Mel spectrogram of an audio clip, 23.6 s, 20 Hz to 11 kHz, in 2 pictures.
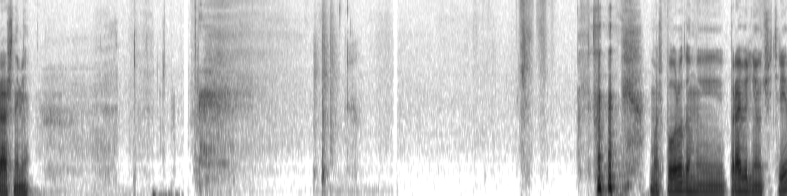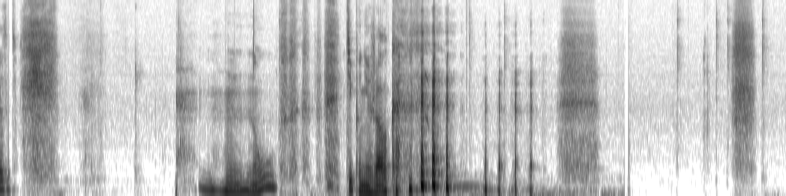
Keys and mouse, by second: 14.3-15.8 middle drag, 18.7-19.3 middle drag, 21.0-21.8 middle drag, 22.4 shift+middle drag, 22.8 middle click.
